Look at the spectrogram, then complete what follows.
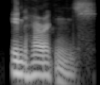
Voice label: "inheritance", American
